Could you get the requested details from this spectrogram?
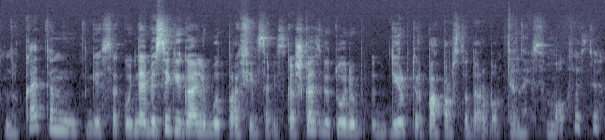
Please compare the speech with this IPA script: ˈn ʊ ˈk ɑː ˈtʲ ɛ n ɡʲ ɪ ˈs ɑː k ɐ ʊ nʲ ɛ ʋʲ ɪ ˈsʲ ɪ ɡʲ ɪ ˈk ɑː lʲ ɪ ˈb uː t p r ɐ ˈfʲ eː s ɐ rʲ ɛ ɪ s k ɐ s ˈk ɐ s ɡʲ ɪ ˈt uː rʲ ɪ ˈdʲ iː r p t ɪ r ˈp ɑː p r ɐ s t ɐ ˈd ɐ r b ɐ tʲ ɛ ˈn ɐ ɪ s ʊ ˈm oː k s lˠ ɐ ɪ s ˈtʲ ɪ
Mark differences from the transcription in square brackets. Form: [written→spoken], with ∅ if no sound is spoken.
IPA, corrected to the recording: ˈn ʊ ˈk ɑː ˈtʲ ɛ n ɡʲ ɪ ˈs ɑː k ɐ ʊ nʲ ɛ ʋʲ ɪ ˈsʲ ɪ ɡʲ ɪ [ˈk→ˈɡ] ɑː lʲ ɪ ˈb uː t p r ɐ ˈfʲ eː s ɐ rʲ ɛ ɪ s k ɐ [s→ʃ] ˈk ɐ s ɡʲ ɪ ˈt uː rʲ ɪ ˈdʲ iː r p t ɪ r ˈp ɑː p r ɐ s t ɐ ˈd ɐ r b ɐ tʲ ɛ ˈn ɐ ɪ s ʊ ˈm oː k s lˠ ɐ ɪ s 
